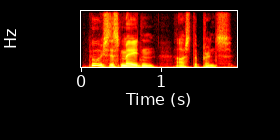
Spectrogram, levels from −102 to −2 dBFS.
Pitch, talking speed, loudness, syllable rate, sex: 110 Hz, 215 wpm, -18 LUFS, 7.0 syllables/s, male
